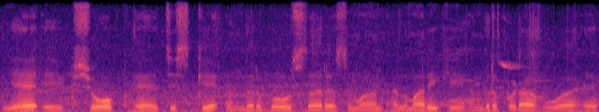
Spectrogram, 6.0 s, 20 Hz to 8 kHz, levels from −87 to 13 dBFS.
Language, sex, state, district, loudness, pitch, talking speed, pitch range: Hindi, male, Rajasthan, Bikaner, -19 LUFS, 105 Hz, 150 wpm, 105-110 Hz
